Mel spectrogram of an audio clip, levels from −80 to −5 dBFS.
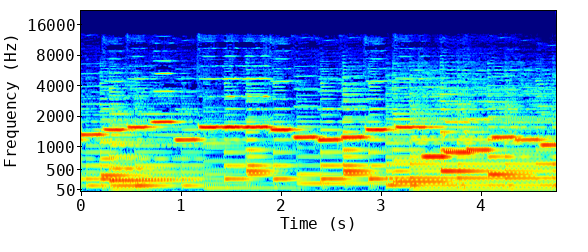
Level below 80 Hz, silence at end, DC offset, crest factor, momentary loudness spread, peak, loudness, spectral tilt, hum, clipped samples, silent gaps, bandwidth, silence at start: -42 dBFS; 0 s; 0.1%; 14 dB; 4 LU; -2 dBFS; -15 LUFS; -5 dB/octave; none; under 0.1%; none; 13 kHz; 0 s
